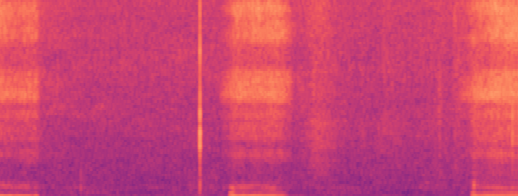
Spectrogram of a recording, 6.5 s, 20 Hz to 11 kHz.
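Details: Lagotto Romagnolo puppy snoring: loud, low, droning snores about every three seconds, roughly 20 a minute, with quiet breathing between them.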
